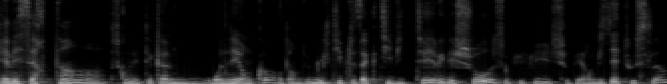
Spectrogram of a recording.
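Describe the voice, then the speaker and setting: This woman's voice is somewhat breathy. Its tone is dark and mellow. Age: 60s. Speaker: spiritual teacher. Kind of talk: interview.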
